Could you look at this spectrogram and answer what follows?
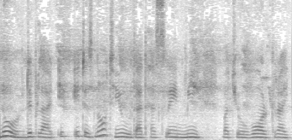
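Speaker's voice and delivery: slow, measured reading of a tale; story reading. Acted. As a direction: read each word out slowly for the class. Teacher reads story aloud. (धीमी आवाज़ में कहानी पढ़ना)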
